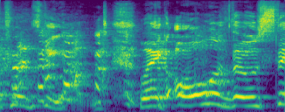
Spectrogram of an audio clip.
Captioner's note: laugh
